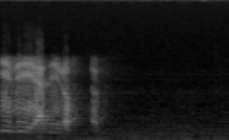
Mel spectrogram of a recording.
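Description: A voice speaking over a telephone line, thin and narrow in tone, for about the first second, then a pause.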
